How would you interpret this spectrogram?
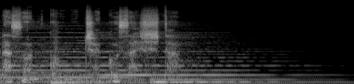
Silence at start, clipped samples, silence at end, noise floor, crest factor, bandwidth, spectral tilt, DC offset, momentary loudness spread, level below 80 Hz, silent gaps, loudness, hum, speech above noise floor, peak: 0 s; under 0.1%; 0.4 s; -52 dBFS; 20 dB; 19 kHz; -2 dB/octave; under 0.1%; 18 LU; -46 dBFS; none; -24 LUFS; none; 27 dB; -8 dBFS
